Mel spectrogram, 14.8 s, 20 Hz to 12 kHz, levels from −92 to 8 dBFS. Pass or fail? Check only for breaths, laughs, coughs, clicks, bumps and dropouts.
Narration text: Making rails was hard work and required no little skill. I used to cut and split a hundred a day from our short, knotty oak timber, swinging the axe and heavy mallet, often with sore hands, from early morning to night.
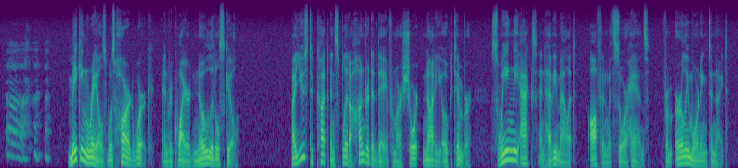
fail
